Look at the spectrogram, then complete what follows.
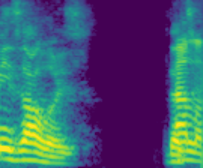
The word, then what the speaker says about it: Alojz: So in English, it should be Alois, for example, and then you should be able to pronounce it.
